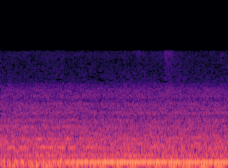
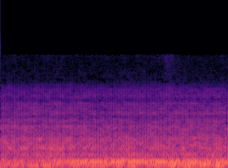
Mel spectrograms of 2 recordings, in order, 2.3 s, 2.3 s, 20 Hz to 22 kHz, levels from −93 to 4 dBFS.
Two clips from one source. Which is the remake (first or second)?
second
